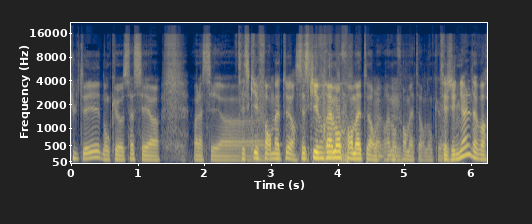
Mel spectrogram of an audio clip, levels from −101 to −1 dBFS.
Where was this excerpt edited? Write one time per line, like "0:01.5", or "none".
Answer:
none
